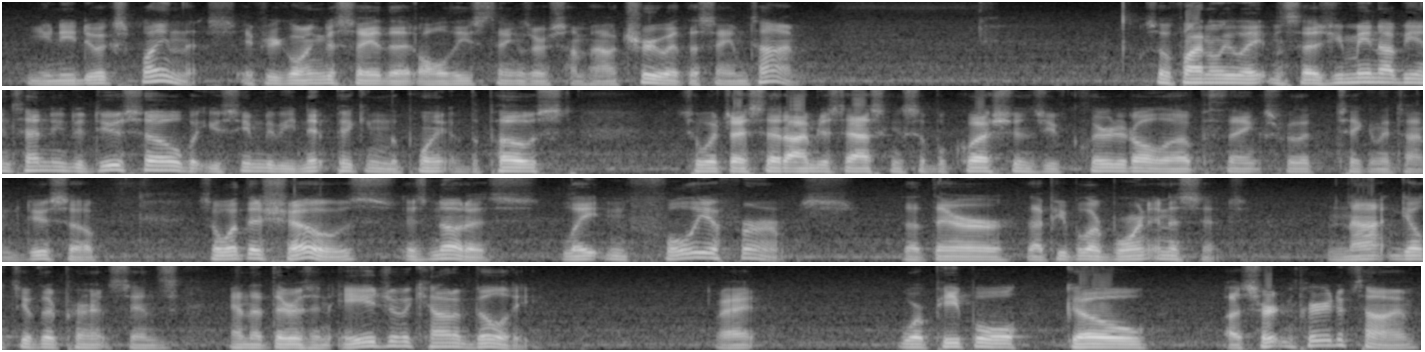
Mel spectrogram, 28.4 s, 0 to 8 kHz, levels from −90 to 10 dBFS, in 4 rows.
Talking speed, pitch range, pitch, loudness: 225 wpm, 100-125 Hz, 115 Hz, -17 LUFS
